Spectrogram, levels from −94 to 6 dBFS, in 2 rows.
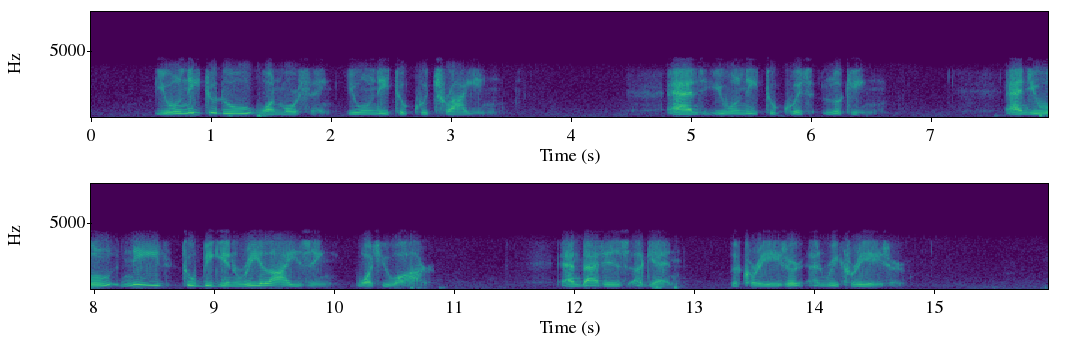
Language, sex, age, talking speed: English, male, 60-79, 145 wpm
